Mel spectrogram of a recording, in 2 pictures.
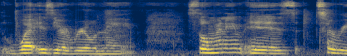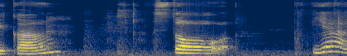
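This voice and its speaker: A 21-year-old woman from the Bronx, chatting casually through a Q and A, rambling with lots of fillers. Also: fairly high pitch. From the Bronx, New York. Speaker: vlogger. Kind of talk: casual Q and A chat.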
